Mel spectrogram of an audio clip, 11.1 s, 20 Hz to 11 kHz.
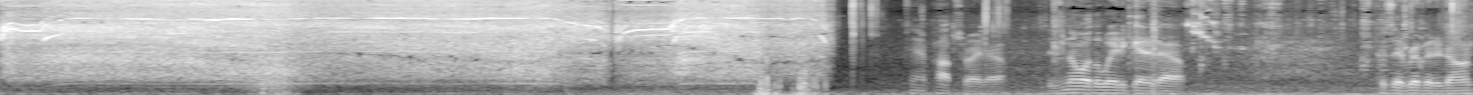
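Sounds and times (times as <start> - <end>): cordless drill grinding metal: 0.0 - 6.3.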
